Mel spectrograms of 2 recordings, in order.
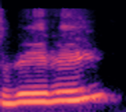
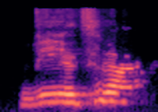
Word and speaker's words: Vivi: My name is actually pronounced Vivi. Vivi. It's not short for Vivian, it's short for Aviva.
